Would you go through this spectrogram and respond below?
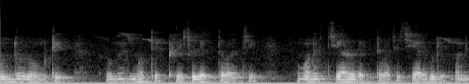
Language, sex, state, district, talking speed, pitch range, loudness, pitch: Bengali, male, West Bengal, Paschim Medinipur, 245 wpm, 105-120 Hz, -17 LUFS, 115 Hz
